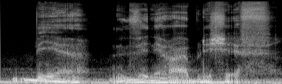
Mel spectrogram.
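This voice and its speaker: Someone performs a put-on character voice over loud background noise. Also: man, very deep, low pitch for a man. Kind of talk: ceremonial court speech. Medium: audio drama. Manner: formal, deferential.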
